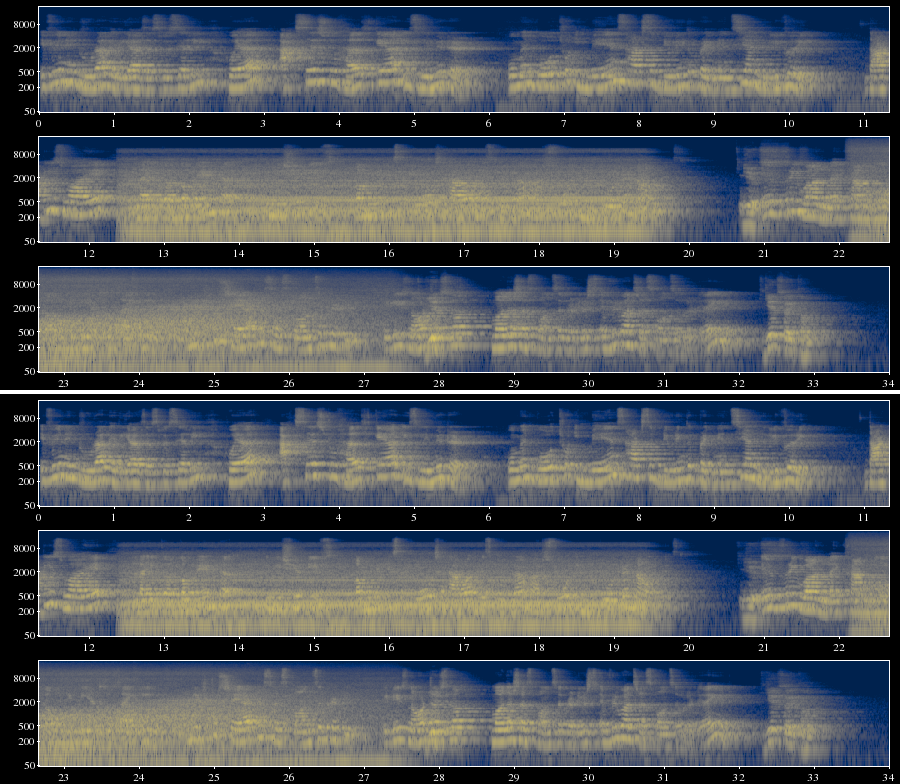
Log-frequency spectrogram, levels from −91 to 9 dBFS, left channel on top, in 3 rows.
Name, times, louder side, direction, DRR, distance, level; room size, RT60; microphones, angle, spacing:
voice 1, 0.0-5.7 6.2-10.2 11.0-14.0 14.3-15.2 15.5-19.7 21.0-24.2 24.6-26.9 27.3-28.3 28.7-31.9, right 1 dB, 35° right, 0 dB, 0.5 m, -21 dB
sound 1, 12.4-19.4, right 1 dB, 15° left, 0.9 m, -20 dB
voice 2, 20.7-21.2 27.8-28.1 32.3-33.0, left 3 dB, 65° left, -1 dB, 0.4 m, -21 dB
Waves surf, 22.1-27.5, equal, 45° left, 1.1 m, -22 dB
3.6 x 2.6 x 4.0 m, 1.3 s
head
